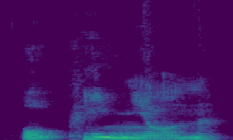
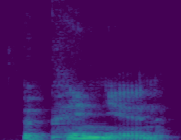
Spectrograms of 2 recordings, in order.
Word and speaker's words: opinion: spot a foreign accent the stressed syllable here is pin so the two o's on either side are schwas and we go from opinion to opinion that's all i need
